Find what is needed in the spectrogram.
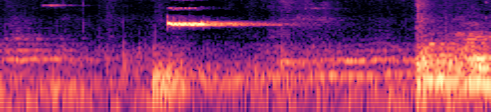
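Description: Badminton play echoing in a gymnasium: about a second in, one sharp hit with a brief high ringing squeak that fades within half a second.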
